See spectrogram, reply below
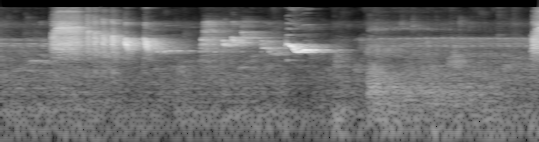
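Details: Sooty-headed bulbul singing steadily, used as a lure to get birds to respond: bursts of bright, scratchy chirping phrases separated by short pauses, one sharp whistled note near the middle, with faint background hiss.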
